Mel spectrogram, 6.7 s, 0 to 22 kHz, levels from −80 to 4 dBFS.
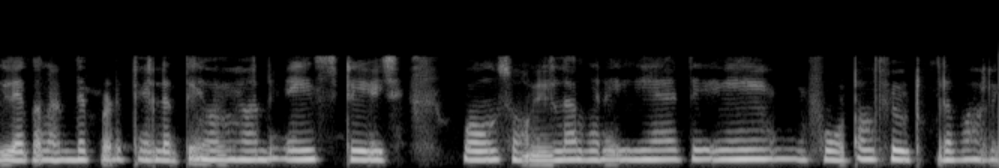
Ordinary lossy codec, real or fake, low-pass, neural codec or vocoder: none; fake; 5.4 kHz; codec, 16 kHz, 1 kbps, FreqCodec, larger model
